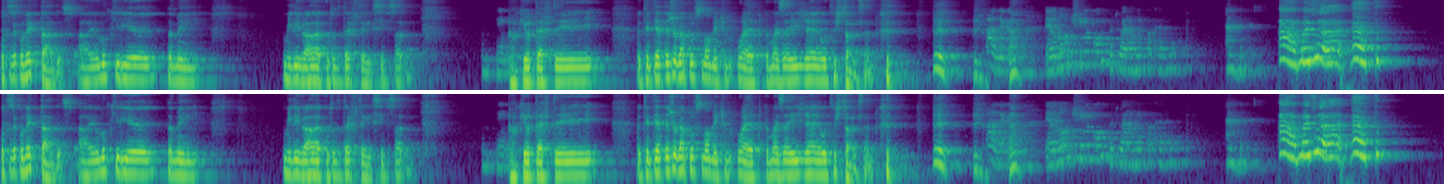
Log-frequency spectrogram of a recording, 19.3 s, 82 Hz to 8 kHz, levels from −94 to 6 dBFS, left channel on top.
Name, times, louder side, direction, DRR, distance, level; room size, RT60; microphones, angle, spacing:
voice 1, 0.0-2.6 3.8-5.7 6.8-7.9 8.5-11.9 12.4-12.6 13.0-13.1 13.5-13.6 17.0-18.4, right 1 dB, 15° right, 7 dB, 0.4 m, -18 dB
voice 2, 6.4-7.1 13.1-15.7 16.3-16.6, left 1 dB, 25° left, 0 dB, 2.7 m, -36 dB
13.0 x 12.0 x 4.5 m, 0.86 s
head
